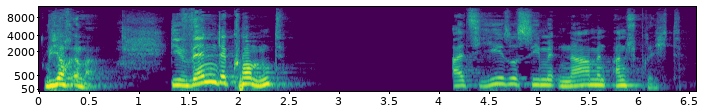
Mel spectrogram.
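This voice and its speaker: A man's voice: a little high, slow. A man preaching a sermon to his congregation, conversational and emphatic, with rhetorical questions.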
